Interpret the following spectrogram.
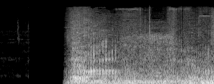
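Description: Near silence, then about half a second in a loud, dense sound effect with a deep rumble cuts in abruptly: the opening of an animated outro sting.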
